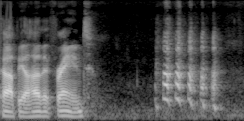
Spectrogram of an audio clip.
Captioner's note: chuckle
